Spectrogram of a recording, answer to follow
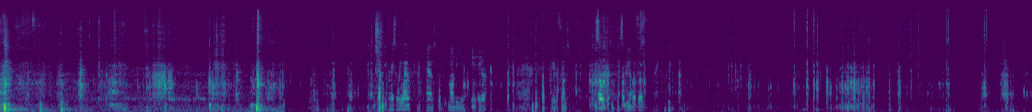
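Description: Irregular knocks, taps and clicks of a plastic spotlight housing and a plastic enclosure box being handled and set down on a workbench, busier in the first few seconds and sparser later.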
